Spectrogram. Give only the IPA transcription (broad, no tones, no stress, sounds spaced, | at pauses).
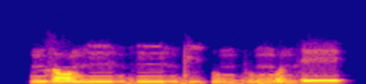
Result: n z ɔ ŋ ĩː m b ĩː n d i ʔ u m b u ŋ o n z eː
